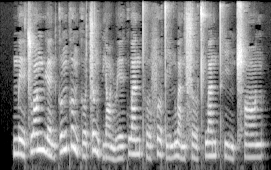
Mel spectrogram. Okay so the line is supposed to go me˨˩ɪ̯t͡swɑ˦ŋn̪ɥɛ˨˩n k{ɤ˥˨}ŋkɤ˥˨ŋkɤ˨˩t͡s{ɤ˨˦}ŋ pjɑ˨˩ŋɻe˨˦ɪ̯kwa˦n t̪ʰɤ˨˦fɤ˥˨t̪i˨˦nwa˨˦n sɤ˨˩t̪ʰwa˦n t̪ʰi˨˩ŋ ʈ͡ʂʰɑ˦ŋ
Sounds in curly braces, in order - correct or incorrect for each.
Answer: incorrect, incorrect

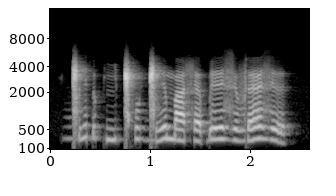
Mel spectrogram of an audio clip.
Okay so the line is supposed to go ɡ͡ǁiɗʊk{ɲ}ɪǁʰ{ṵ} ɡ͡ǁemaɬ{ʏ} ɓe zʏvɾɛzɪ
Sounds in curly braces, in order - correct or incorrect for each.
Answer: correct, incorrect, incorrect

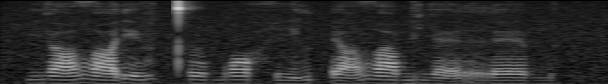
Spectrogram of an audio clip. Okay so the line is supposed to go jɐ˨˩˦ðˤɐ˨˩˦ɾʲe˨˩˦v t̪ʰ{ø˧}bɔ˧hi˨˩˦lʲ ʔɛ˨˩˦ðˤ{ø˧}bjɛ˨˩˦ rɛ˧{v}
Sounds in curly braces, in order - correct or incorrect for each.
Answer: incorrect, incorrect, incorrect

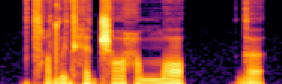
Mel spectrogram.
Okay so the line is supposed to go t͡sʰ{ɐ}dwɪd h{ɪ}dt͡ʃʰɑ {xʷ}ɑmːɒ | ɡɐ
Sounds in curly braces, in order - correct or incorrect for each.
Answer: incorrect, incorrect, incorrect

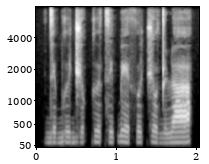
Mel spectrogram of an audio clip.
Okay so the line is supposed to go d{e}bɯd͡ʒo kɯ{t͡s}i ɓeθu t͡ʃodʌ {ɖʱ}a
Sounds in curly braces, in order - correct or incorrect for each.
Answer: correct, correct, incorrect

